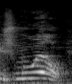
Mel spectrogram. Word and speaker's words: Shmuel: Hey, Shmuel! That's a Samuel. Shmuel. Can you spell it again, please?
